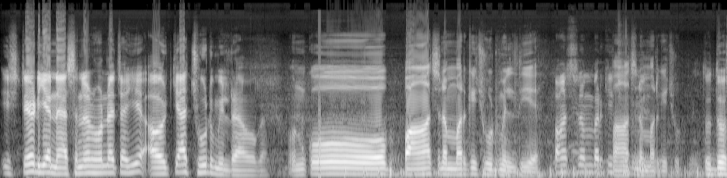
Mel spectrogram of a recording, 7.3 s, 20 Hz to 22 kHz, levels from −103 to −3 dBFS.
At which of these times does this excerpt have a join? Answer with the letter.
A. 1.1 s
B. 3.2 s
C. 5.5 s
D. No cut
D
